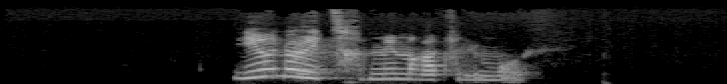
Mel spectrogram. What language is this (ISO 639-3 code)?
kab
